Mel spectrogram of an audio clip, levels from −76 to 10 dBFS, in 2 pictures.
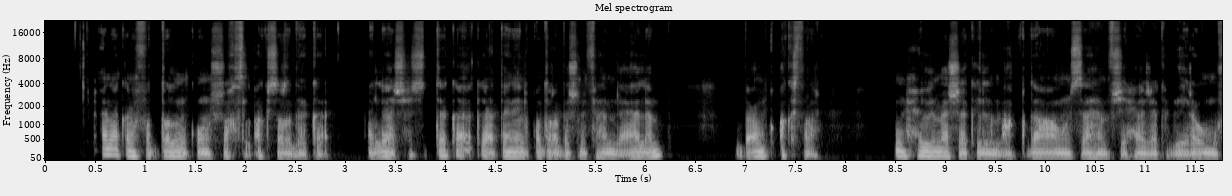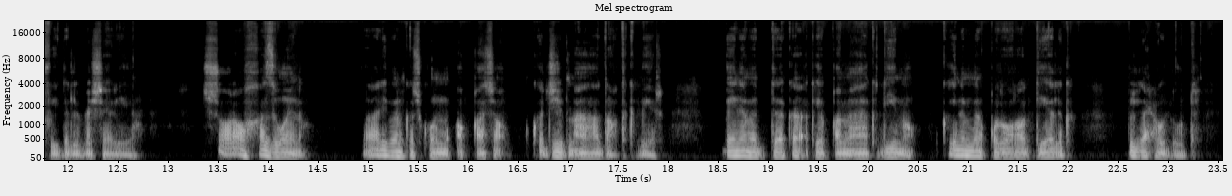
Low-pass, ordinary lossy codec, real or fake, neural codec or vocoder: none; none; fake; vocoder, 48 kHz, 128 mel bands, Vocos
